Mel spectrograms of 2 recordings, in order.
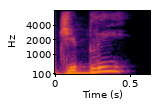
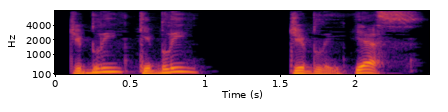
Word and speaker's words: Ghibli: It's pronounced like Ghibli. Ghibli. Yes. Studio Ghibli. Like the old giblets. You've been saying it wrong this whole time.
